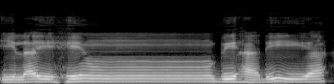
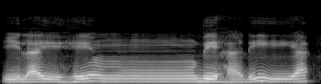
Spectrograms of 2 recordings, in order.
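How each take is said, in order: The two takes are said the same way.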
